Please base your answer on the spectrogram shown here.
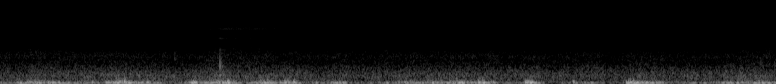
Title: demon snoring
